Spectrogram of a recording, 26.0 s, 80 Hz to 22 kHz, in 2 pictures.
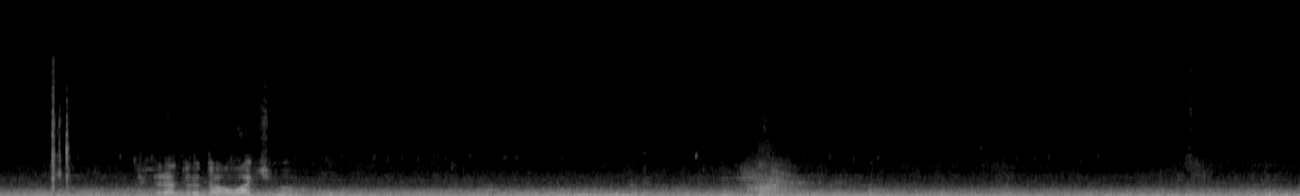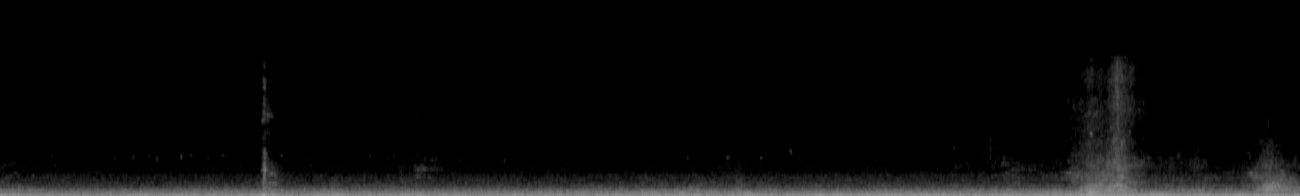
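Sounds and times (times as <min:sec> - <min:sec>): car engine and road noise: 0:00.0 - 0:26.0
rushing surge: 0:07.2 - 0:08.6, 0:23.5 - 0:26.0.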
